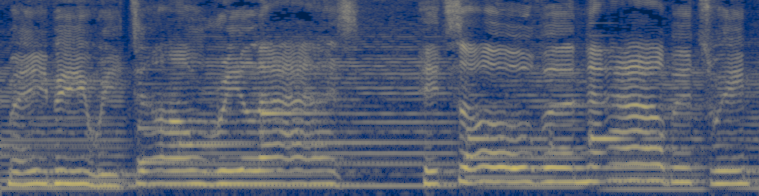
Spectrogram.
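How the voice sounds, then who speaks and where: A woman's voice: medium pitch, level tone, very slow. A woman singing a pop ballad with music behind her. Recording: long reverb, music backing.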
